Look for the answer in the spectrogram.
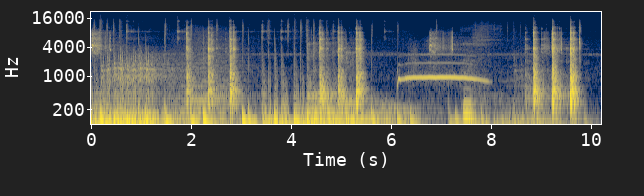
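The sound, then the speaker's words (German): A small metal fox-shaped door knocker on a house's front door clacks repeatedly in uneven bursts of sharp, ringing knocks, with a short steady whistling tone sounding briefly in the middle. No one speaks. “Dort entdeckten sie, dass Babette Eberle keine elektrische Klingel, sondern einen kleinen Metallfuchs als Türklopfer besaß.”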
